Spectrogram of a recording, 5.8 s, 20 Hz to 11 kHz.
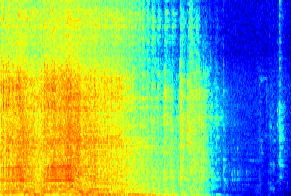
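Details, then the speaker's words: Honda CD-70 motorcycle before silencer replacement: loud raspy single-cylinder exhaust popping at a brisk steady beat before dying away, far too loud due to a silencer cracked in several places. "दोस्तों जैसा कि आपने इसका sound सुना है तो इसका sound जो है वो इस टाइम बहुत ज्यादा हो चुका है इसी वजह से हम इसका साइलेंसर चेंज कर रहे हैं"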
